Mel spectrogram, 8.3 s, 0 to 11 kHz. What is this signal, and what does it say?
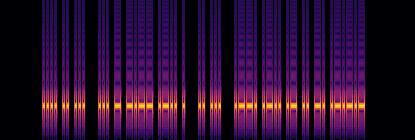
Morse code, heard as a keyed tone, about 30 wpm, 700 Hz. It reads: HIS STYLE IS PLAIN.
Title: Sentences from Top 1000 Words - Review Part 5 - 30wpm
